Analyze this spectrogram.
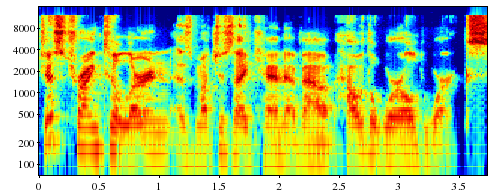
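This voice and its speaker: A man with an American accent talks at a moderate pace and medium pitch, with ordinary pitch variation and a bright, sharp tone, against a quiet background. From US Northeast, New Jersey. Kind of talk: interview explaining science to a child.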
